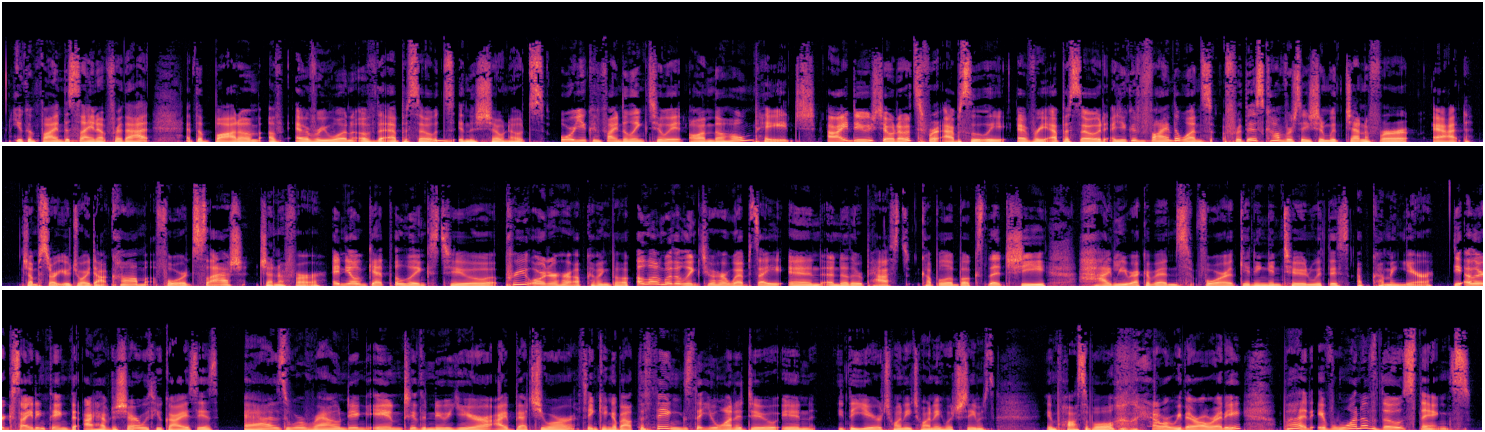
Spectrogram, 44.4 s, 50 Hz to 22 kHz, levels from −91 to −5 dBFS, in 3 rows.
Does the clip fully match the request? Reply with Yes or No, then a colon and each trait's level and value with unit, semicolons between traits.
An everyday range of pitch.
No: wide, 5.9 semitones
